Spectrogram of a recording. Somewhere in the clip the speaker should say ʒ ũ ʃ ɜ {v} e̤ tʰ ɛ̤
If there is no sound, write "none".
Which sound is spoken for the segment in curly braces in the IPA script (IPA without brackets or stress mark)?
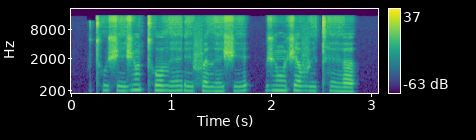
v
